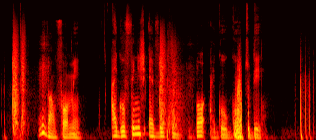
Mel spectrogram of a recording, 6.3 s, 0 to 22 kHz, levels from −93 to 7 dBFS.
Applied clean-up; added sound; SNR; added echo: neural mask model RNNoise.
